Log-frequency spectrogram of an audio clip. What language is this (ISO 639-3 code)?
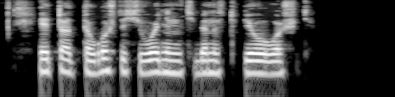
rus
